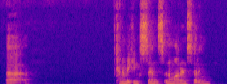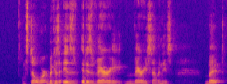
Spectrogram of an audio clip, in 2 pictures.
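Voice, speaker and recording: A man talking through a review in an easygoing, rambling way, full of fillers and false starts. His voice sits at an ordinary middle pitch for a man. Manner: rambling, lots of fillers and restarts. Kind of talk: casual spoken review.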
